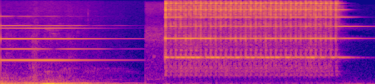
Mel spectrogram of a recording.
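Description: A telephone bell rings in an audio play, one long ringing burst with a rapid trilling pulse after a brief tonal chime and a low rumble, loud and close.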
